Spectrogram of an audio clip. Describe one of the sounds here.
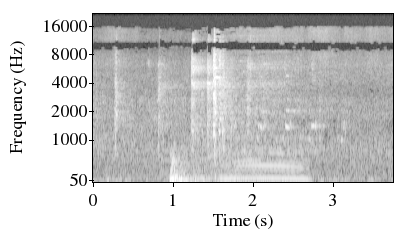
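A cow moos softly up close.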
